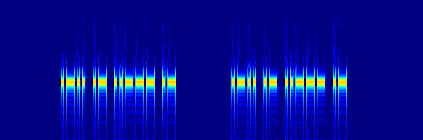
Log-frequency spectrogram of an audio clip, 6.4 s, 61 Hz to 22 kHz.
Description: Morse code, heard as a keyed tone, about 32 wpm, 700 Hz. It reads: LA2A LA2A
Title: DXCC-100 Call Signs - 4 Characters - Repeated 2x - 30wpm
